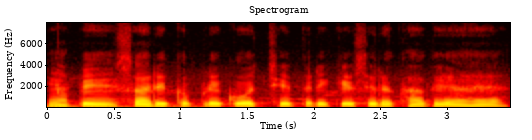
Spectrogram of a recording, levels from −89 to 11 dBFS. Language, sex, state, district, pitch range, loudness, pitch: Hindi, male, Jharkhand, Deoghar, 130-140 Hz, -18 LUFS, 135 Hz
